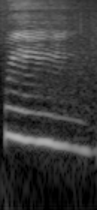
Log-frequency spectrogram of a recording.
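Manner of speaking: high playful whee; gleeful whee. Real, not acted. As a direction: squeal with delight on the ride. Riding a booster in game.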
